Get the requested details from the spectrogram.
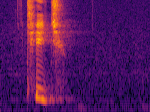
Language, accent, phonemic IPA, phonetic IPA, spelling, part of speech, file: Armenian, Eastern Armenian, /kʰit͡ʃʰ/, [kʰit͡ʃʰ], քիչ, adjective / adverb / noun, Hy-քիչ.ogg
- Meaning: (adjective) 1. few 2. small, little; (adverb) little; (noun) the little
